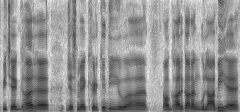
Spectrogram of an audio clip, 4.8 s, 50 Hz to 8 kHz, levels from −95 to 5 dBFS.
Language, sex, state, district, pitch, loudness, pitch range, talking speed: Hindi, male, Jharkhand, Garhwa, 145 Hz, -17 LUFS, 140-155 Hz, 175 wpm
